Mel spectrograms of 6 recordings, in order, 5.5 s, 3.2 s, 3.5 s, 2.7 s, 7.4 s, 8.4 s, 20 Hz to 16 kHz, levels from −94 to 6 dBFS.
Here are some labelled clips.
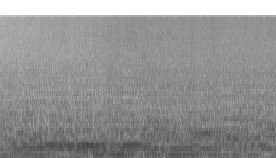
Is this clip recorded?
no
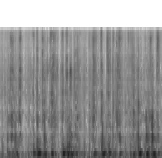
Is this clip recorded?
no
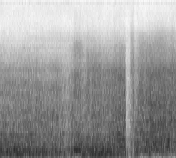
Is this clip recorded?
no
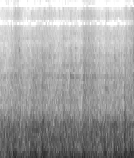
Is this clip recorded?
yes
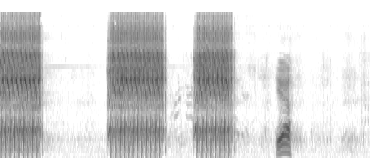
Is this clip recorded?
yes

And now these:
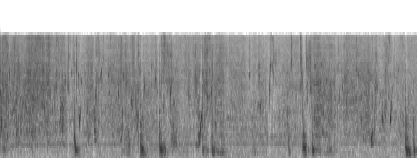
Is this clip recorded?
no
